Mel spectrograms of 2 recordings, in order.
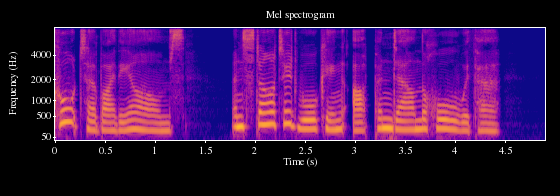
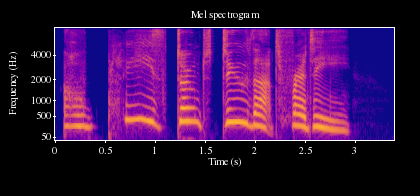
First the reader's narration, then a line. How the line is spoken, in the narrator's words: cried Lucy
